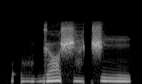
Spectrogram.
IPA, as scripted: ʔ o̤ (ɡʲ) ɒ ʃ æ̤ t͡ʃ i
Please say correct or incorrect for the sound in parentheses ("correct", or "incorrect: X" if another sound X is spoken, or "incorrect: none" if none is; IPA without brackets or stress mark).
correct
